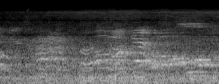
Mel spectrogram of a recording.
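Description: Young children playing and talking, several voices overlapping in a continuous hubbub.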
